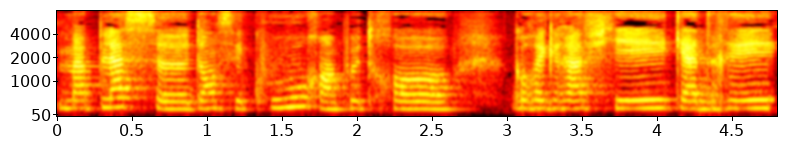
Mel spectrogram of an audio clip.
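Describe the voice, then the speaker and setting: Over noticeable background noise, a woman speaks very slowly with fairly even intonation and a fairly high pitch. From Belgium, Liège region. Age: 30s. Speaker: dance teacher. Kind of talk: interview. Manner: hesitant, many fillers.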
